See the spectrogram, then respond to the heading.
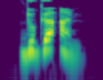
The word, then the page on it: dugaan: indonesian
